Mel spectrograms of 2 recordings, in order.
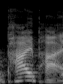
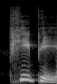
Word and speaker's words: Pipi: pee pee the cat is it PP or pie pie it's PP I if you look on the YouTube channel the pronunciation is in the description so it's PP it's PP um and PP is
